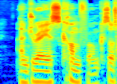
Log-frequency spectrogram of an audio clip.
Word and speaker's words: Andreas: Greek translation or something like that but it's pronounced Andreas for music it's yeah it's it's the um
